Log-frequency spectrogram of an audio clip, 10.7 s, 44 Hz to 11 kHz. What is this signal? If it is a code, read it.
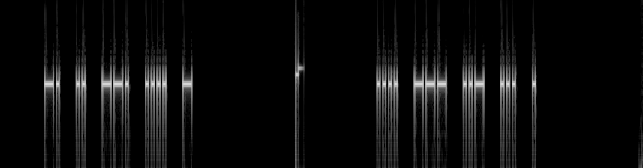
Morse code, heard as a keyed tone, about 25 wpm, spaced as for 18 wpm, 690 Hz. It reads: NIGHT HOUSE
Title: 2x Character Spacing - Top 300 Words - 25wpm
